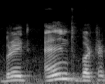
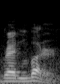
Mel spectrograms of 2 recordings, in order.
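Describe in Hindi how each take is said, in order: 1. 'and' पूरा बोला जाता है, उसके d के साथ। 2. 'and' छोटा होकर एक जुड़े हुए n जैसा बोला जाता है।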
